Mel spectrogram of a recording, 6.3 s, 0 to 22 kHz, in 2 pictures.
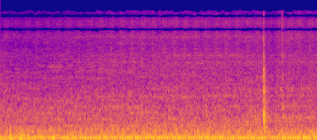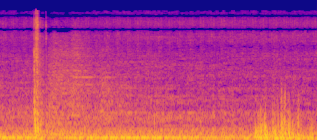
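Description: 1971 Lotus Elan's Lotus-Ford Twin Cam four-cylinder engine idling steadily, with two short sharp clicks midway.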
